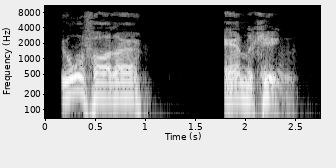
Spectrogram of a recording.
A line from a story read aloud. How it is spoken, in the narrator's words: he rumbled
